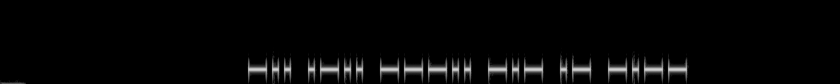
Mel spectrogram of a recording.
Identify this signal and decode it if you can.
Morse code, heard as a keyed tone, about 20 wpm, 700 Hz. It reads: DL8KAY
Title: DXCC-100 Call Signs - 6 Characters - 20wpm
